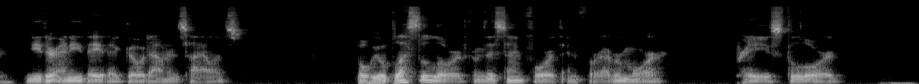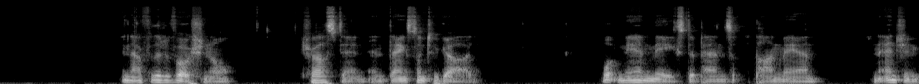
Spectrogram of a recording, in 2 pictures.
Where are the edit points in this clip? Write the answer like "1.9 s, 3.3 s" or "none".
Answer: none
